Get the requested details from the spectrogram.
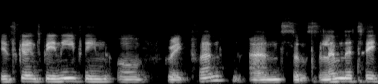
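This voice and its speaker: The speaker is a man with a British accent. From Britain. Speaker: online political commentator. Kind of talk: promotional announcement. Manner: halting.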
